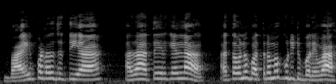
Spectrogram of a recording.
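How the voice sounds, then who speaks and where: A woman playing a brave young village aunt who talks quickly and reassuringly in an amateur audio drama. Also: fairly high pitch, a bit bright, natural voice. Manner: reassuring, brisk, fast-talking.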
